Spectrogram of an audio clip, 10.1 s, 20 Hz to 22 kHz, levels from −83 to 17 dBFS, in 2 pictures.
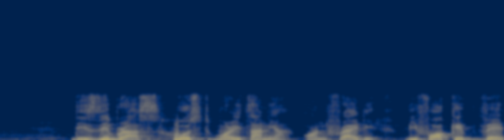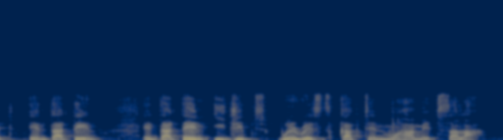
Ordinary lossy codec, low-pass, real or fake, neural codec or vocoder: none; 7.2 kHz; real; none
